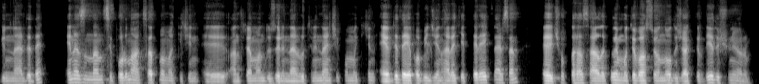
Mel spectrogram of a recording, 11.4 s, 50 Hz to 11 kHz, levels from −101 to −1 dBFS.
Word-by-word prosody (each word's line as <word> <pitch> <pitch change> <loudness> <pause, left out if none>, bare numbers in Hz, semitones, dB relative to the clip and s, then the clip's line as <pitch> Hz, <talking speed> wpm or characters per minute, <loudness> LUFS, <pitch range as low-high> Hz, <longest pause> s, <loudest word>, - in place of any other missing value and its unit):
günlerde 95 -1 -5
de - - -3 0.3
en 120 - -1
azından 125 -3 -1
sporunu 115 -1 -2
aksatmamak 110 -2 -2
için, 95 0 -13
eee, 85 -1 -3
antrenman 95 +2 -4
düzeninden, 95 -1 -1
rutininden 100 +3 -4
çıkmamak 100 -1 -11
için 110 +3 -12
evde 90 +8 +5
de - - +11
yapabileceğin 105 0 +4
hareketleri 105 +2 0
eklersen, 120 +2 -1 0.4
eee, 100 -1 +7
çok 115 +4 -12
daha 110 +2 +2
sağlıklı 95 +1 +2
ve - - +6
motivasyonlu 100 -1 +1
olacaktır 95 -4 -2
diye 125 0 +4
düşünüyorum. 105 -7 -8
100 Hz, 140 wpm, -25 LUFS, 95-110 Hz, 0.4 s, de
